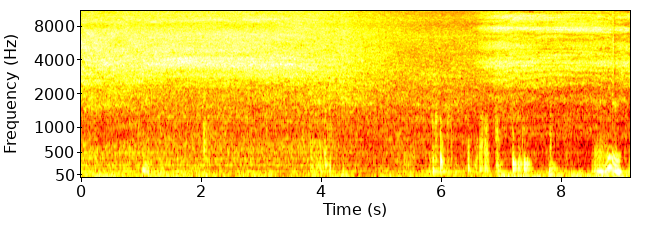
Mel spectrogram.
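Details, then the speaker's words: Goodman heat pump condenser under repair for a piston restriction, nitrogen flowing through the lines during brazing: loud steady hiss tapering after about four seconds, then handling clunks. Normal nitrogen purge. "looks like I got that hot anyway even though I had that here too you see that that's just nitrogen coming out"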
